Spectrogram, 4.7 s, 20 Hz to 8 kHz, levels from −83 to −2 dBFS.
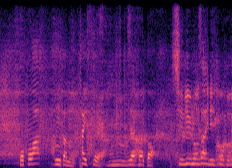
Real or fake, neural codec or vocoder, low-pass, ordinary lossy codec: fake; codec, 16 kHz, 0.8 kbps, ZipCodec; none; none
